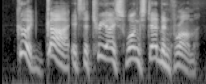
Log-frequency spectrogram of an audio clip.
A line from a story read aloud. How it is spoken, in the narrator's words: he cried, and a strange fear thrilled him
